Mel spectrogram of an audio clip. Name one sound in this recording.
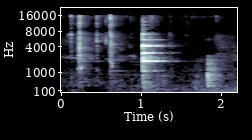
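A metal whisk clinks against a glass bowl.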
